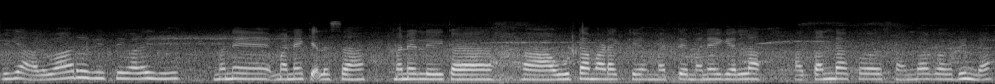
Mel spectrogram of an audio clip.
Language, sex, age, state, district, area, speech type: Kannada, female, 18-30, Karnataka, Koppal, rural, spontaneous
